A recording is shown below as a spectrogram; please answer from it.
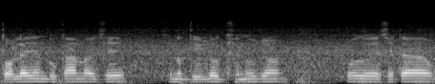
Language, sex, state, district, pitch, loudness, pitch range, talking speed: Odia, male, Odisha, Sambalpur, 130 Hz, -17 LUFS, 125-135 Hz, 150 wpm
